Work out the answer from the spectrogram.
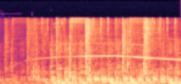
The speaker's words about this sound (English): Dom sprints off down an alleyway, and the cops pursue in their car.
